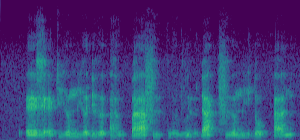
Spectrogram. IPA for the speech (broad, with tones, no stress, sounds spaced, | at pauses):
ʔ ɛ˧ ɣ ɛ̰˧˥ k i˨˦ ə̯ m i˨˦ ə̯ ɗ ɨ˨˦ ə̯ ʔ a̤˨˩ w ɓ aː˨˦ f ɨ˧ k w ə̤˨˩ w l ɨ̰˧˨ ə̯ ɗ a˦˥ k̚ f ɨ˧ ə̯ m i˨˦ ɗ o˦˥ k̚ ʔ a˧ n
